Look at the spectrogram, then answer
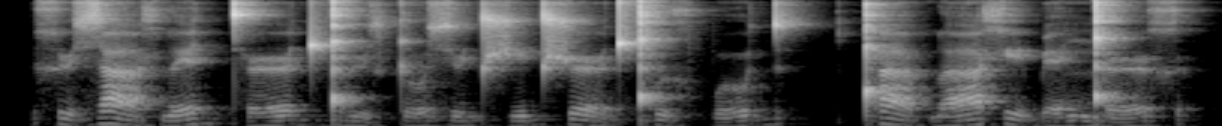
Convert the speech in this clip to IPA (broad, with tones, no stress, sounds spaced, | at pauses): x ʏ˥˩ z aː˥˩ x ɳ ɛ˨˥ d t̪ʰ œː˨˥ d ɡ͡ǃ ʏː˥˩ z ʈ o˨˩˦ z ʏ˨˩˦ d ʃ ɪ˨˥ d ʃ œː˥˩ d ǃʰ ʊ˥˩ x p o˨˥ d | ǃʰ aː˥˩ p ɳ aː˨˥ x e˥˩ ɓ ɛ˨˩˦ ŋ͡ǃ œː˨˩˦ x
